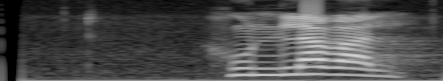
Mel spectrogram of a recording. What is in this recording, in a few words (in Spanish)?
"once", ixil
